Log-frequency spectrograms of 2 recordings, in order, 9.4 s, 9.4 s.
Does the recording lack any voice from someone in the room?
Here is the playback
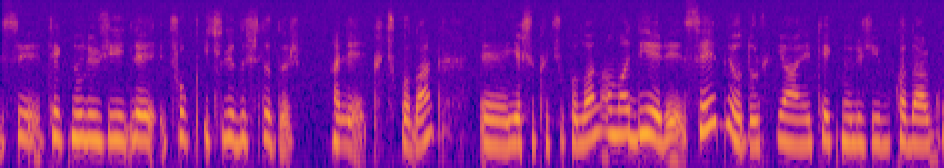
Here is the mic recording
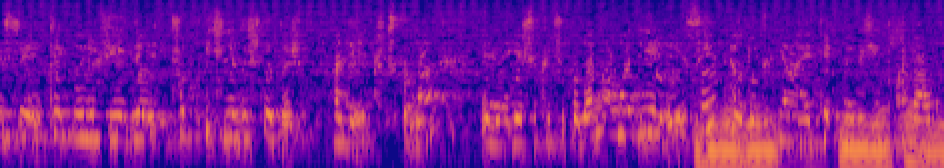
No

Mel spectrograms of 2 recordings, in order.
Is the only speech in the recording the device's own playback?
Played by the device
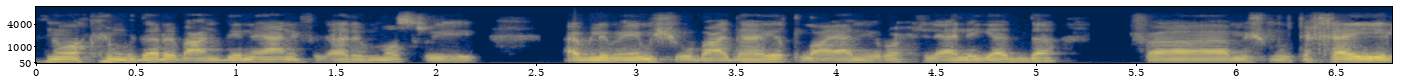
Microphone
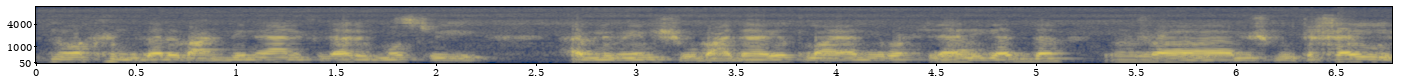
No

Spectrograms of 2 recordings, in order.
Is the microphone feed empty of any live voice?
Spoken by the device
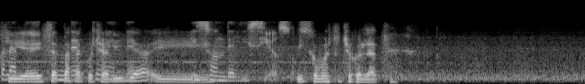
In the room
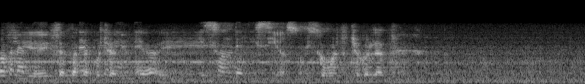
Yes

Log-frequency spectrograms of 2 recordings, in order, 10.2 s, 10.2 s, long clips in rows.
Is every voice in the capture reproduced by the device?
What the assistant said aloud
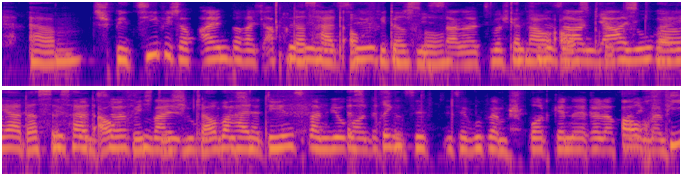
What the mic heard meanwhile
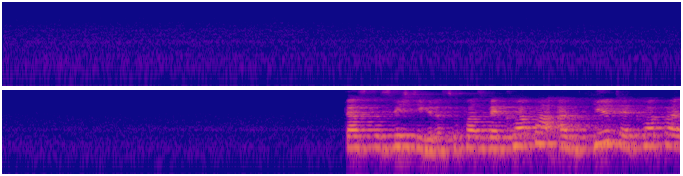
No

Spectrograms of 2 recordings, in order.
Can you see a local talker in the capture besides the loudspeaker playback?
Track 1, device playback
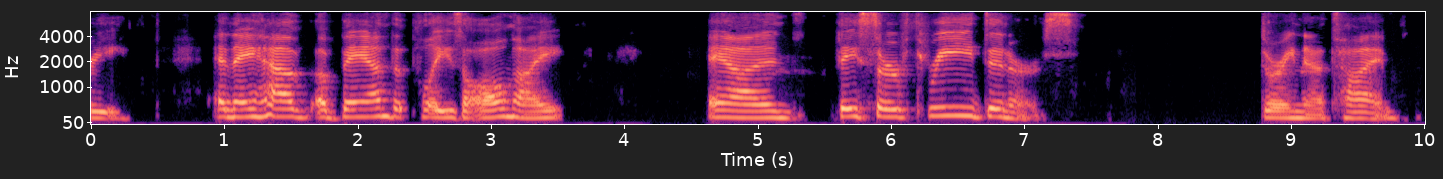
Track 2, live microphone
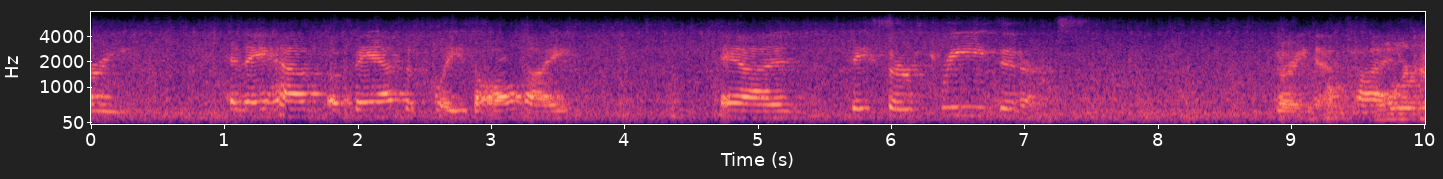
Yes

